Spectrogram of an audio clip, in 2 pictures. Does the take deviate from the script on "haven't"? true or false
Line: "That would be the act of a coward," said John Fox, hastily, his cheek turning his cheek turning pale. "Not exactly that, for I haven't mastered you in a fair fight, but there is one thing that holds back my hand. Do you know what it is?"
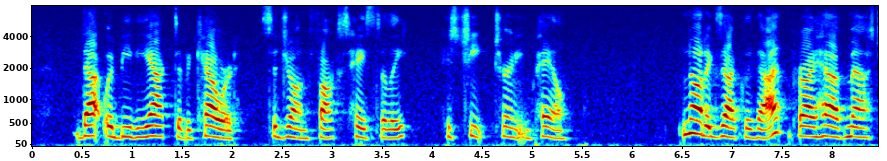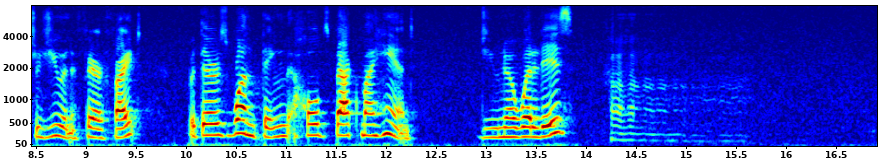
true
